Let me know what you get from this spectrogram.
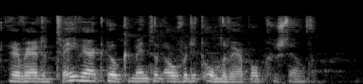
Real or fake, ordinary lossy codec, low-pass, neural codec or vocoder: real; AAC, 48 kbps; 9.9 kHz; none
